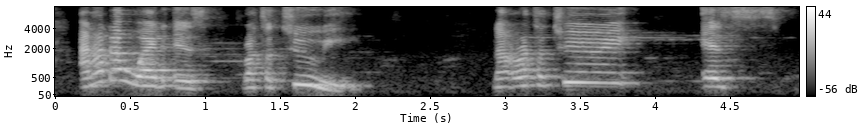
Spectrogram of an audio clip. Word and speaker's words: ratatouille: Now ratatoui is pronounced in its original French context. It's not pronounced in the English context. It's pronounced in French.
